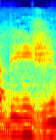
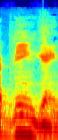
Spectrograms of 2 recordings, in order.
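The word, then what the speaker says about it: Bingen: E a gente fica meio triste quando vê alguém falar binge, né? Binge é horroroso, né? Falar binge, né? Binge é feio, né? Gente, é bingem, por favor, né?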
